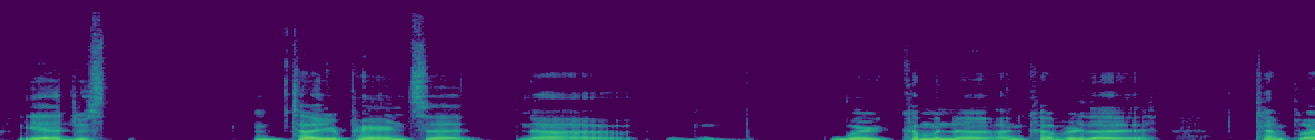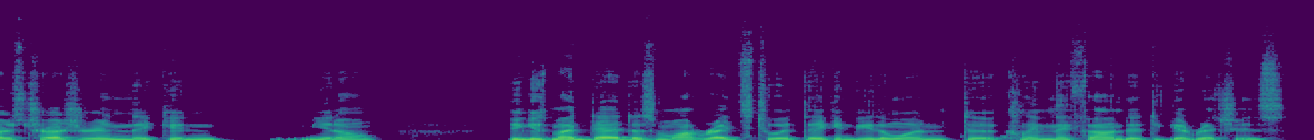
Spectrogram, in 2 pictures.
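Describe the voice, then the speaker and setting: A man's voice: fairly low pitch, little pitch movement, darkish tone. Young man hosting a rambling livestream chat. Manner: joking, rambling, quick laughs. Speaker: podcast host.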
